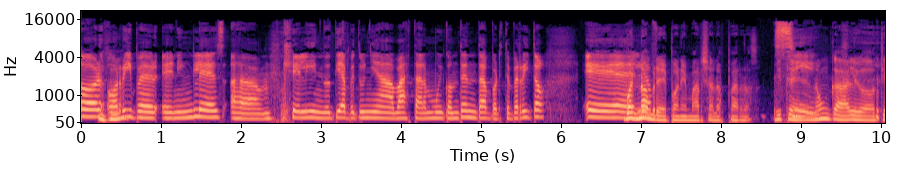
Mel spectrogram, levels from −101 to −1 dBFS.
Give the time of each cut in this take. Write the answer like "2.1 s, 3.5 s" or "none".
none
